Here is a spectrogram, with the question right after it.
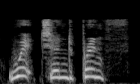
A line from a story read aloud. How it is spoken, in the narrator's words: shouted another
